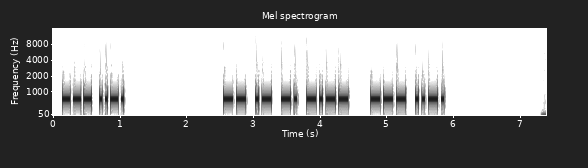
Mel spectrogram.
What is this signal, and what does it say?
Morse code, heard as a keyed tone, about 32 wpm, 700 Hz. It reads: OF MANY OF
